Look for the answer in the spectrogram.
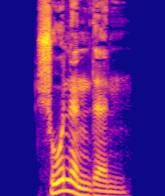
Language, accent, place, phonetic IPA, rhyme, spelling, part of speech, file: German, Germany, Berlin, [ˈʃoːnəndn̩], -oːnəndn̩, schonenden, adjective, De-schonenden.ogg
- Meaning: inflection of schonend: 1. strong genitive masculine/neuter singular 2. weak/mixed genitive/dative all-gender singular 3. strong/weak/mixed accusative masculine singular 4. strong dative plural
